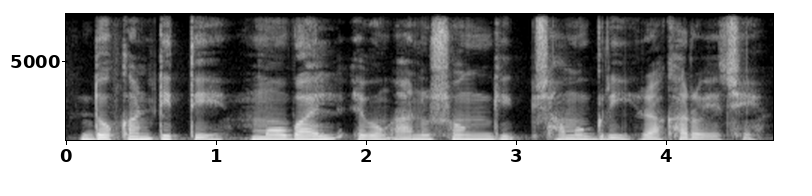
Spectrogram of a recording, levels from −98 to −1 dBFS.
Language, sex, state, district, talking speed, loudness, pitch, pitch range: Bengali, male, West Bengal, Alipurduar, 90 wpm, -19 LUFS, 145 Hz, 135-165 Hz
